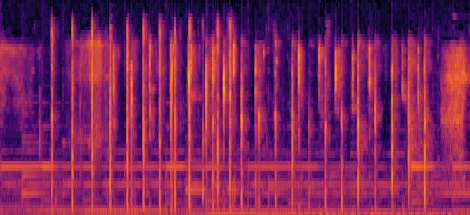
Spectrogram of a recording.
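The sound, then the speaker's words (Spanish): Applause from a small audience welcoming guests: scattered, irregular hand claps keep coming for about five seconds over a low, steady background hum, with no voices. “Recibamos con un fuerte aplauso”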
